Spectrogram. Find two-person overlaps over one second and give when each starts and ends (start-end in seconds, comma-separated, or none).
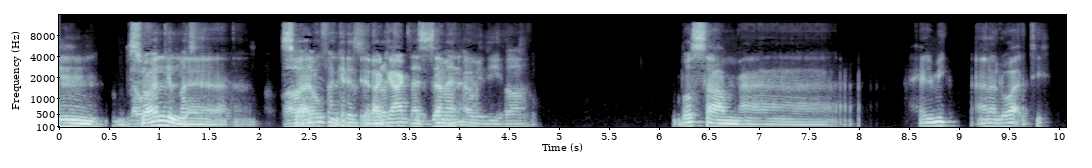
2.2-4.3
